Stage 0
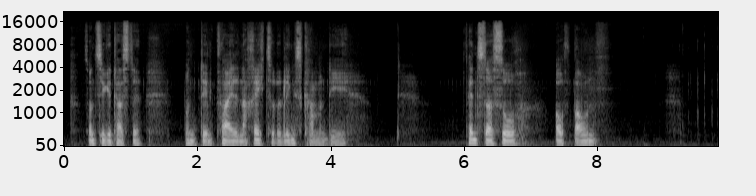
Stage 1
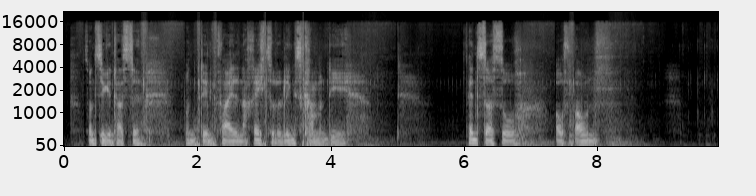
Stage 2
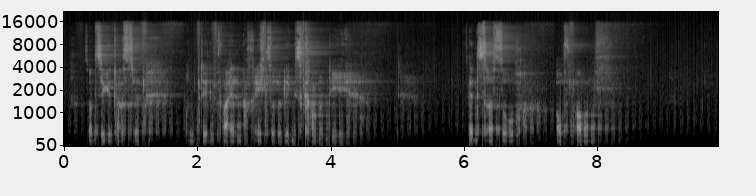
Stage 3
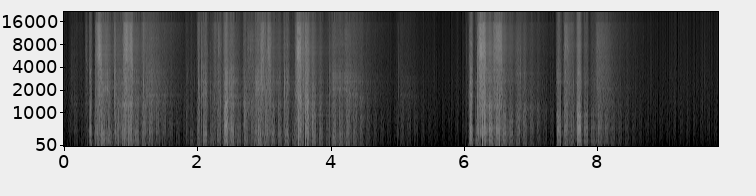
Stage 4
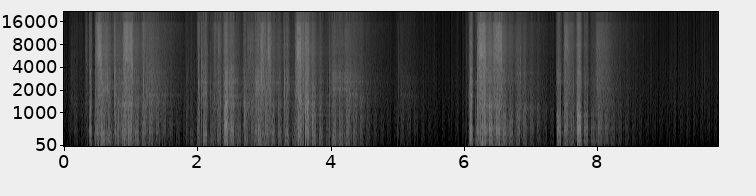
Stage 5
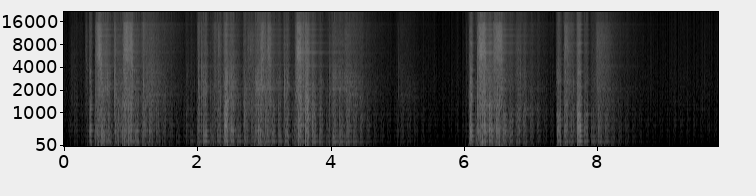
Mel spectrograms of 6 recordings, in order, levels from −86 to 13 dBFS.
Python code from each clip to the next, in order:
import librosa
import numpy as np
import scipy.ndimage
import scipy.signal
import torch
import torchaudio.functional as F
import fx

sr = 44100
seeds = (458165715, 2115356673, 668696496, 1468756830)

y1 = fx.rider(x, sr, range_db=5, speed_s=0.5)
y1 = fx.high_shelf(y1, sr, hz=2200.0, db=10.0)
y1 = fx.sustainer(y1, sr, db_per_s=35.0)
y1 = F.gain(torch.from_numpy(y1), -3.5).numpy()
y2 = fx.comb_fb(y1, sr, f0_hz=77.0, decay_s=1.3, harmonics='all', damping=0.0, mix_pct=70)
y2 = fx.dmg_crackle(y2, sr, seeds[0], per_s=520.0, level_db=-43.0)
y2 = fx.filter_lfo_highpass(y2, sr, shape='square', hz=9.8, low_hz=650.0, high_hz=1800.0, q=0.82)
y2 = F.gain(torch.from_numpy(y2), 2.0).numpy()
y3 = fx.spec_flatten(y2, sr, power=0.23)
y3 = F.gain(torch.from_numpy(y3), 4.0).numpy()
y4 = np.clip(y3, -10.0 ** (-17.0 / 20.0), 10.0 ** (-17.0 / 20.0))
y4 = F.gain(torch.from_numpy(y4), -2.0).numpy()
y5 = fx.comb_fb(y4, sr, f0_hz=160.0, decay_s=0.17, harmonics='all', damping=0.0, mix_pct=70)
y5 = F.gain(torch.from_numpy(y5), 2.0).numpy()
